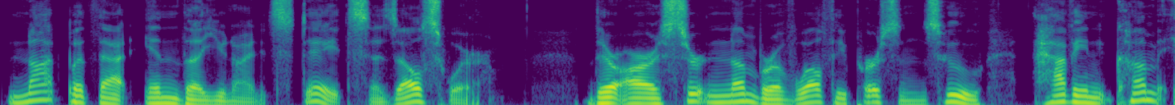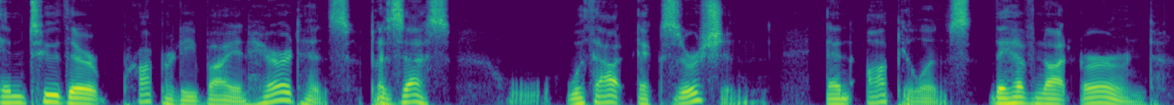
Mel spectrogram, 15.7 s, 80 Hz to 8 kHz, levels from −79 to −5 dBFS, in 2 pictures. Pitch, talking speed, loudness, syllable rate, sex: 110 Hz, 130 wpm, -19 LUFS, 4.8 syllables/s, male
